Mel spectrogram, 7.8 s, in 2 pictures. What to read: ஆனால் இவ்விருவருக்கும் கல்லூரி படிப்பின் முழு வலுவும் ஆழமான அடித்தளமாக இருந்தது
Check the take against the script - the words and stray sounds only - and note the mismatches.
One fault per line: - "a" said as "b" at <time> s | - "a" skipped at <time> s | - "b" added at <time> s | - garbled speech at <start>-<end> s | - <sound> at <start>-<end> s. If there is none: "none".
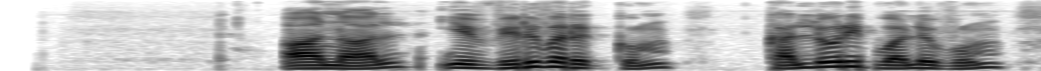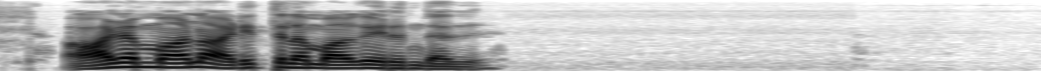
- "படிப்பின் முழு" skipped at 3.2 s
